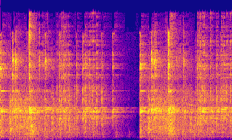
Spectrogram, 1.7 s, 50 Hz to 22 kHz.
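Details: Poulan Pro 210 two-stroke chainsaw after a Walbro carburetor rebuild, untuned, on choke after sitting about five years: two short bursts of raspy high buzzing that fade quickly; it fires up and runs only briefly.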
